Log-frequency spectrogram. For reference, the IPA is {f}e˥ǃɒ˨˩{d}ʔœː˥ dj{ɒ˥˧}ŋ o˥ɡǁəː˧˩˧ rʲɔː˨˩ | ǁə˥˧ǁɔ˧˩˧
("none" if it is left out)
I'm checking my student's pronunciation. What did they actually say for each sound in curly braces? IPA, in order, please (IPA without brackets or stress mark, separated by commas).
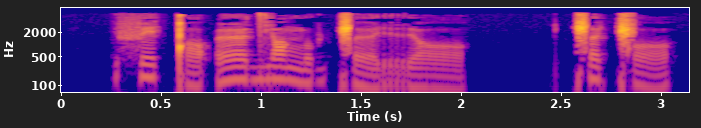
f, none, ɒ˥˧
